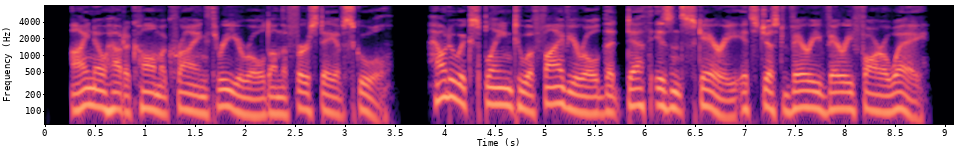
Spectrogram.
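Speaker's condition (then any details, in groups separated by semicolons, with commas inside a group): No condition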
